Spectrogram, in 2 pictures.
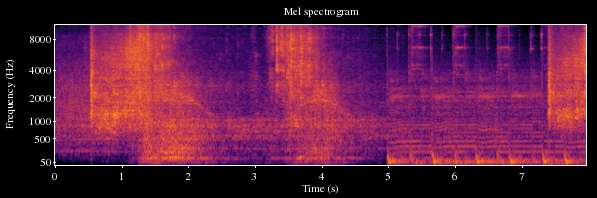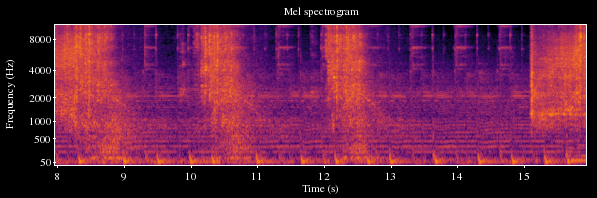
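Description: A 1990s Ford Mustang engine starts in a cold Canadian winter, with a mass airflow sensor being tested. The engine catches and runs close by, with several loud revving surges and no voices.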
